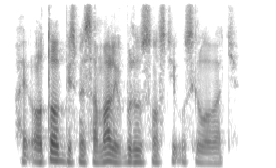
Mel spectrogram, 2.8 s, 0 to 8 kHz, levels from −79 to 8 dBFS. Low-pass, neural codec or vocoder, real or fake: 7.2 kHz; none; real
